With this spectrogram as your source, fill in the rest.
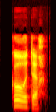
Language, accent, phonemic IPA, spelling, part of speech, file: French, France, /kɔ.o.tœʁ/, coauteur, noun, LL-Q150 (fra)-coauteur.wav
- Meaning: 1. coauthor 2. cowriter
